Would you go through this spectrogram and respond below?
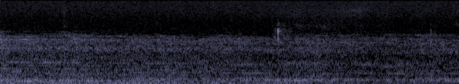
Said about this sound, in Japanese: これなんか自衛隊っぽい、自衛隊のヘリっぽい音ですね。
